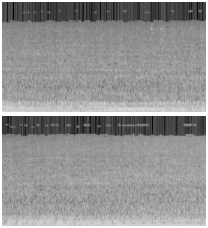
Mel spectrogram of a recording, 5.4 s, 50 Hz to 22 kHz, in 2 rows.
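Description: Ford Fiesta rallycross car's turbocharged 2.0-litre Cosworth YB four-cylinder engine running steadily, loud and at an even pitch.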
